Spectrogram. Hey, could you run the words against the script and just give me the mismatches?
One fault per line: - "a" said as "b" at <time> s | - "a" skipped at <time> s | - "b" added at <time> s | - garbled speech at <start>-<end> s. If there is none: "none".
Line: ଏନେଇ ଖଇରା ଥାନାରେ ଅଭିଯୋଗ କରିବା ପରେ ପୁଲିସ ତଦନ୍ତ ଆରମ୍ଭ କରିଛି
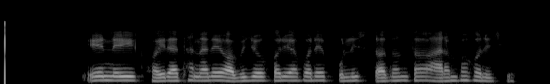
none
